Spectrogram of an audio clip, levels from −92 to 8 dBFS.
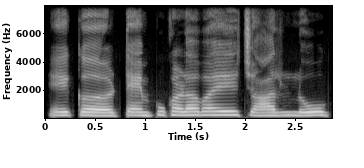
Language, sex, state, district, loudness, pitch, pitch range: Hindi, female, Madhya Pradesh, Bhopal, -12 LUFS, 230 Hz, 215-240 Hz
